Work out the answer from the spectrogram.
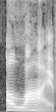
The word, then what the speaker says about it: alive: Alive.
